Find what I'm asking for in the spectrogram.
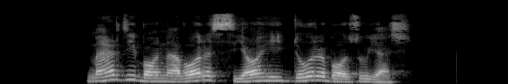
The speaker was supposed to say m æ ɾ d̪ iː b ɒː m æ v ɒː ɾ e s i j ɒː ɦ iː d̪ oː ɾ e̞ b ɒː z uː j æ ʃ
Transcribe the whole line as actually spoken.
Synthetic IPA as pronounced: m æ ɾ d̪ iː b ɒː n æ v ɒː ɾ e s i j ɒː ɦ iː d̪ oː ɾ e̞ b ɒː z uː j æ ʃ

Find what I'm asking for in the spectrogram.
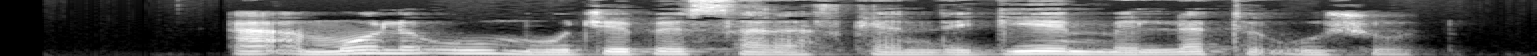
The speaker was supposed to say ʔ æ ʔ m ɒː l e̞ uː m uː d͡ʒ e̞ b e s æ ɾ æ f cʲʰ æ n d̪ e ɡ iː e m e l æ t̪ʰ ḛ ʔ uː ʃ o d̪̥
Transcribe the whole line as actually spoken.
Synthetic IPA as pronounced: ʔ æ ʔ m ɒː l e̞ uː m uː d͡ʒ e̞ b e s æ ɾ æ f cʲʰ æ n d̪ e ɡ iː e m e lː æ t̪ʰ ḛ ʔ uː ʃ o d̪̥

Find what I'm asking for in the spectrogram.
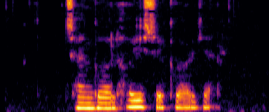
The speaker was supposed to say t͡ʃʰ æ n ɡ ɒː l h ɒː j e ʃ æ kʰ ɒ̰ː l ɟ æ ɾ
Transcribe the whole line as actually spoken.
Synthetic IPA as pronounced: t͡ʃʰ æ ŋ ɡ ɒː l h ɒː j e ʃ e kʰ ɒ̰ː ɾ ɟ æ ɾ

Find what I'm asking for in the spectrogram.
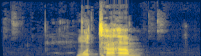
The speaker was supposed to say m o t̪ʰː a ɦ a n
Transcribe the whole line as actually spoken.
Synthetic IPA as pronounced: m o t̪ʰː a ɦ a m

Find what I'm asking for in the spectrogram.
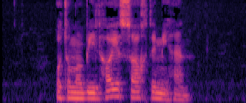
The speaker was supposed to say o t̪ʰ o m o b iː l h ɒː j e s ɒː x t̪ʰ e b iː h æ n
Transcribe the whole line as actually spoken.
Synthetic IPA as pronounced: o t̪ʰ o m o b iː l h ɒː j e s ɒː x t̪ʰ e m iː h æ n

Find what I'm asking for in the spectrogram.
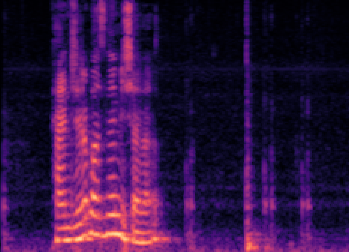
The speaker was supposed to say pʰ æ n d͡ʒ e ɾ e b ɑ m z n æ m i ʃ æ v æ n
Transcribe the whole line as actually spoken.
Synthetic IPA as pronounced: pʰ æ n d͡ʒ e ɾ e b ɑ z n e m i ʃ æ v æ n

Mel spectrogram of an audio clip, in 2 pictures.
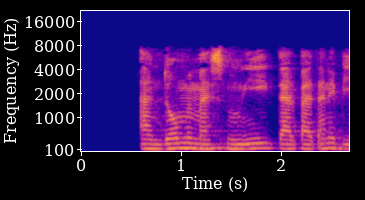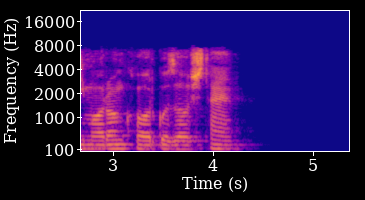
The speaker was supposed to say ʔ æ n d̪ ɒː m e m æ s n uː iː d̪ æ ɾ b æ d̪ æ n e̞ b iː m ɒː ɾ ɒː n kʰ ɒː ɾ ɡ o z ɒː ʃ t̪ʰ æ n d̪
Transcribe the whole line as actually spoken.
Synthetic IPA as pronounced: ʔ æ n d̪ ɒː m e m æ s n uː iː d̪ æ ɾ b æ d̪ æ n e̞ b iː m ɒː ɾ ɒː n kʰ ɒː ɾ ɡ o z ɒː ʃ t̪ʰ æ n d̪

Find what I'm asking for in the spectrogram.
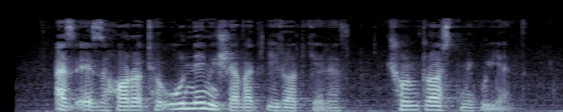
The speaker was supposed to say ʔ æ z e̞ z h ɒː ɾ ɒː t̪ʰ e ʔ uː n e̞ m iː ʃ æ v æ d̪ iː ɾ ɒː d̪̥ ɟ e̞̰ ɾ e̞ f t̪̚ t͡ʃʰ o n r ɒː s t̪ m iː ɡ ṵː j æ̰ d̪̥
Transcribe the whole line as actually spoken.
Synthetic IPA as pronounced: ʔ æ z e̞ z h ɒː ɾ ɒː t̪ʰ e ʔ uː n e̞ m iː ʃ æ v æ d̪ iː ɾ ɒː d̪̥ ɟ e̞̰ ɾ e̞ f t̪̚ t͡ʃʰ o n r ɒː s t̪ m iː ɡ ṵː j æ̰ d̪̥

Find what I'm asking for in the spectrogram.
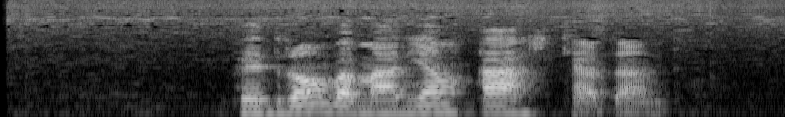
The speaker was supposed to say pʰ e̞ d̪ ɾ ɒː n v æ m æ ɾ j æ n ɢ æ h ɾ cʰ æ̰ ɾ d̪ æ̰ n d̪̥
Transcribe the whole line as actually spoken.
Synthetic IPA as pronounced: pʰ e̞ d̪ ɾ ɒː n v æ m æ ɾ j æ m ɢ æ h ɾ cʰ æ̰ ɾ d̪ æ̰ n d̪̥

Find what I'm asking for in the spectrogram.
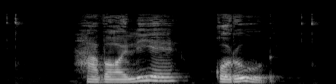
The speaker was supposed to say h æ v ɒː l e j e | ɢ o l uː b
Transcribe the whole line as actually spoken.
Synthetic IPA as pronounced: h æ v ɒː l i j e | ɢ o ɾ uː b

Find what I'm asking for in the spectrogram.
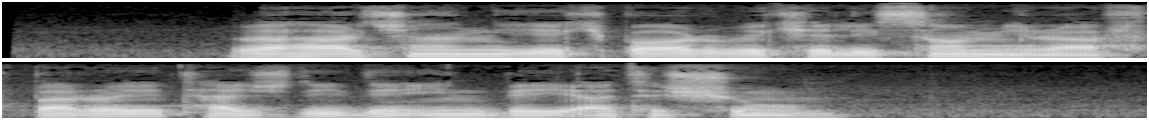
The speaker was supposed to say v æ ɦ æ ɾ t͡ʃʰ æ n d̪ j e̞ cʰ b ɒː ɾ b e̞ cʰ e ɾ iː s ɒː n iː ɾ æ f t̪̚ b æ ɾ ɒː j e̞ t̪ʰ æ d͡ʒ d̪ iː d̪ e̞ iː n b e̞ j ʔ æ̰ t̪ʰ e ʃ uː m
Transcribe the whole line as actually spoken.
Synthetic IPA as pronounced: v æ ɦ æ ɾ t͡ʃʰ æ n d̪ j e̞ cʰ b ɒː ɾ b e̞ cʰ e l iː s ɒː m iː ɾ æ f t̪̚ b æ ɾ ɒː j e̞ t̪ʰ æ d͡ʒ d̪ iː d̪ e̞ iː n b e̞ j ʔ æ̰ t̪ʰ e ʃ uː m

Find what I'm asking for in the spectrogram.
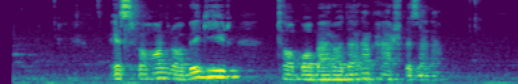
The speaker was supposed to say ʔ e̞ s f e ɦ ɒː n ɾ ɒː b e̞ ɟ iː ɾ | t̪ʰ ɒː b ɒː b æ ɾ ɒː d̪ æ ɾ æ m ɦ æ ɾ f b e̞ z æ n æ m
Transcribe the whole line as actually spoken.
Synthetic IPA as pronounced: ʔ e̞ s f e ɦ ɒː n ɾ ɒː b e̞ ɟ iː ɾ | t̪ʰ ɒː b ɒː b æ ɾ ɒː d̪ æ ɾ æ m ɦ æ ɾ f b e̞ z æ n æ m

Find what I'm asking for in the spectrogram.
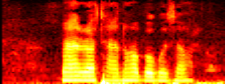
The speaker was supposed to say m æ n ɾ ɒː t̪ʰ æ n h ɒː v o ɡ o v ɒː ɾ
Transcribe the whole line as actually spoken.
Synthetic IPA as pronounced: m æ n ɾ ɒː t̪ʰ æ n h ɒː b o ɡ o z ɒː ɾ

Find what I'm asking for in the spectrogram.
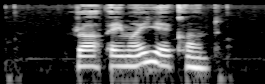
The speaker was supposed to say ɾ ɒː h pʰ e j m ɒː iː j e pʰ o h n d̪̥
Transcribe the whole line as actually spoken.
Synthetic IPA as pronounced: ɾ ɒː h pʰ e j m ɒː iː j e kʰ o n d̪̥

